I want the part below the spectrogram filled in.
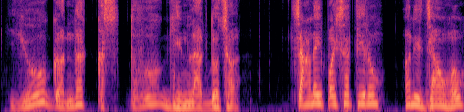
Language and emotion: Nepali, disgusted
